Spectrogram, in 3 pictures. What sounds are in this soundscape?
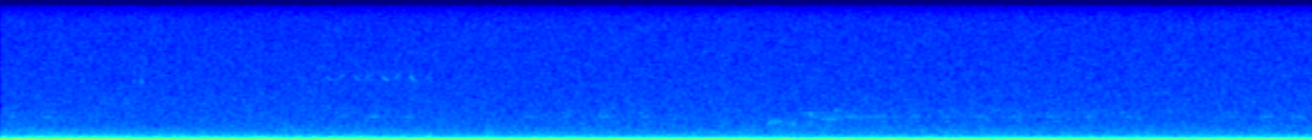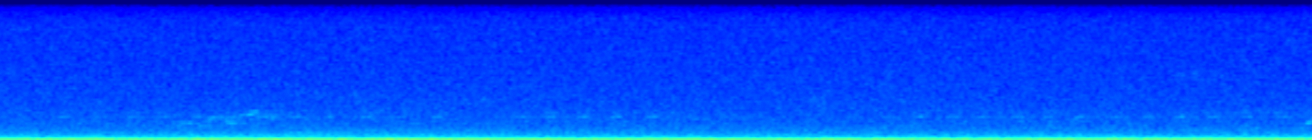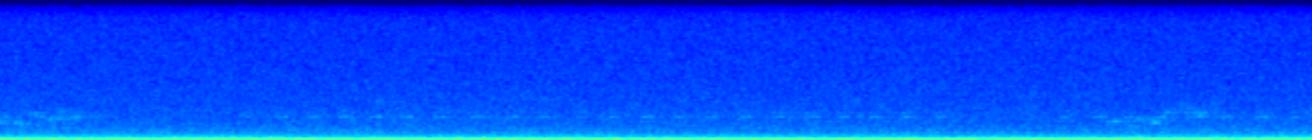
Red-breasted Nuthatch, Black-and-white Warbler, Hermit Thrush, Swainson's Thrush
